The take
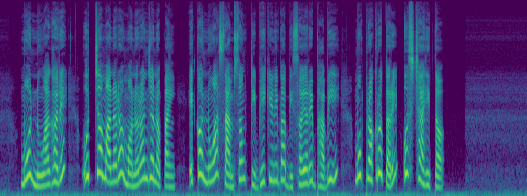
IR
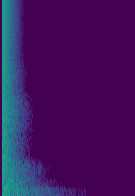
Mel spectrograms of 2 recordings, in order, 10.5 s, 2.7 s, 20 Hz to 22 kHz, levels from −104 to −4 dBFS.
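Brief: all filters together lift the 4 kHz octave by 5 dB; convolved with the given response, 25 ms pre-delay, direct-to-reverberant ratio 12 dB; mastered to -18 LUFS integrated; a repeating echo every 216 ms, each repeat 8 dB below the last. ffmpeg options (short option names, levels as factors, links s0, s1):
-filter_complex "[0:a]equalizer=f=4000:t=o:g=6.5,aecho=1:1:216|432|648|864|1080:0.398|0.159|0.0637|0.0255|0.0102,asplit=2[s0][s1];[1:a]atrim=start_sample=2205,adelay=25[s2];[s1][s2]afir=irnorm=-1:irlink=0,volume=0.0841[s3];[s0][s3]amix=inputs=2:normalize=0,volume=2.11"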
